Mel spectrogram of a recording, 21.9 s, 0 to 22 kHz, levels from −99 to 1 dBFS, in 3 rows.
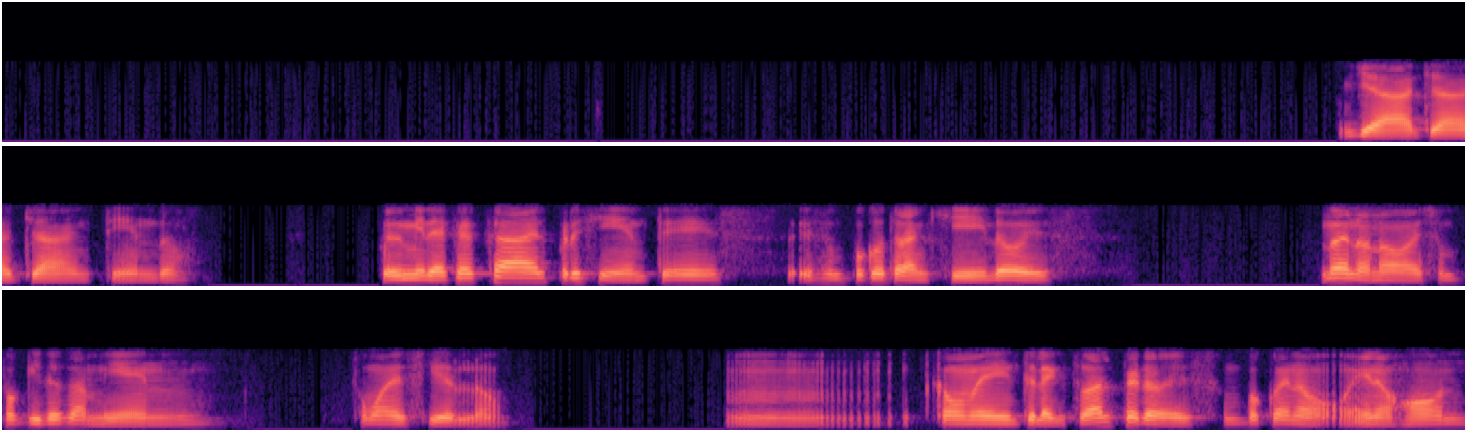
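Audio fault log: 19.22 s: packet loss with pitch repetition. About 20 ms of audio is missing, which fits a single lost packet on the G.711 A-law line. The receiver fills the gap by repeating the last pitch period, so the sound briefly holds on a slightly buzzy, sustained tone before it resumes.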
